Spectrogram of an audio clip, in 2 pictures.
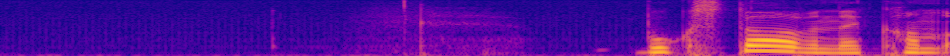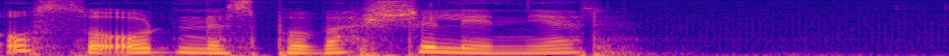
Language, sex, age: Norwegian, female, 30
